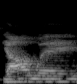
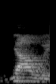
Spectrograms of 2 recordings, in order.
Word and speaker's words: Yahweh: even write the vowels they just gave us the consonant but it might be pronounced Yahweh or yahu we're not sure but Yahweh is the traditional um way that it's um usually given which becomes the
